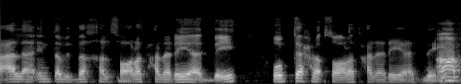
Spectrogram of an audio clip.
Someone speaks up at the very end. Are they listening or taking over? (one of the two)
taking over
